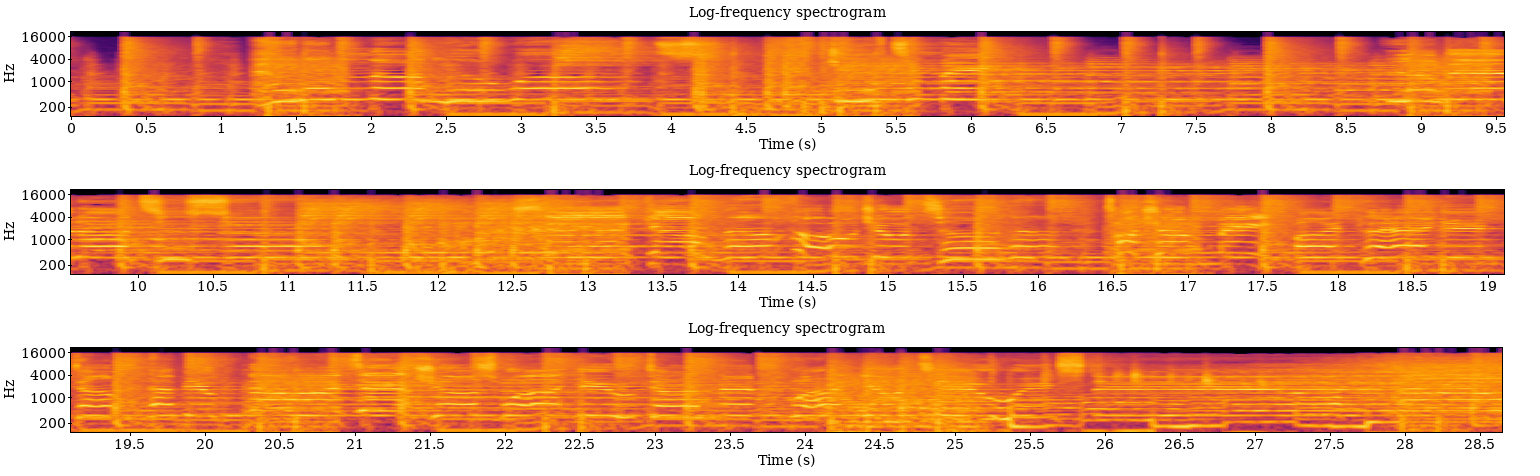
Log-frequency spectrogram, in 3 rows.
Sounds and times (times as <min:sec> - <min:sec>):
Music: 0:00.0 - 0:28.6.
